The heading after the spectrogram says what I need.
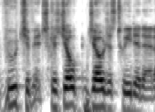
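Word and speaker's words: Vučević: Vucevic. All right, Vucevic.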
